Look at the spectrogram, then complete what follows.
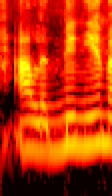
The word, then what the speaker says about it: aluminium: finally we have been talking a lot about aluminium i'm saying it right this time guy despite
